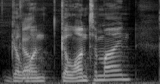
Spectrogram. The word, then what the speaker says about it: galantamine: I want to pronounce it for you. – Galantamine. Galantamine. Galantamine? – Galantamine. – Galantamine. Okay, that was one of the versions I said.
